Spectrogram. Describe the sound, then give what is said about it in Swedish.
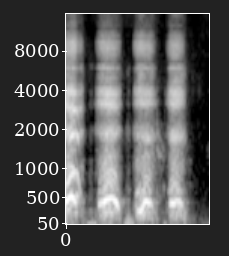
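A person imitates their own panicked gasping from being unable to breathe, four quick, strained breaths in an even rhythm, fairly loud, each one harsh and breathy with a tense vocal edge. “alltså jag kunde inte andas, jag fick typ panik. Det var verkligen så här.”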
